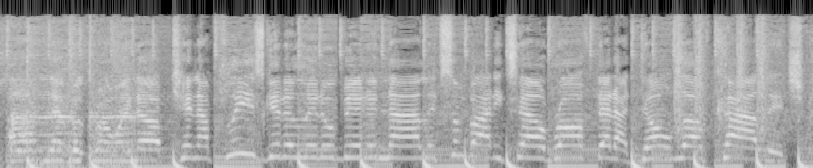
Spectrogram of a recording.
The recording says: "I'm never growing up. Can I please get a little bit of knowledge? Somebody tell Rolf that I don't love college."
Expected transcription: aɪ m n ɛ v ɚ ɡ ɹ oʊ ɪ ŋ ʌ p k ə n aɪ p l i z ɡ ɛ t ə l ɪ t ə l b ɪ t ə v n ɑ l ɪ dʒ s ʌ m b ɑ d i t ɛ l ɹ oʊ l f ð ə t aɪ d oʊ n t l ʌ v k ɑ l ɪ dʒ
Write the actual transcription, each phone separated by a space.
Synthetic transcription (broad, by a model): aɪ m n ɛ v ɚ ɡ ɹ oʊ ɪ ŋ ʌ p k ə n aɪ p l i z ɡ ɛ t ə l ɪ t l b ɪ t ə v n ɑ l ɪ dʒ s ʌ m b ɑ d i t ɛ l ɹ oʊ f ð ə t aɪ d oʊ n t l ʌ v k ɑ l ɪ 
